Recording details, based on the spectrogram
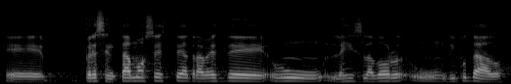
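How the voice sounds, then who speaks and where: A lawyer in his sixties with a Dominican accent, giving a formal presentation to a panel in a measured way, pausing often with fillers. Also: on the high side, fairly even intonation, creaky. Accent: Dominican Spanish. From Dominican Republic. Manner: measured, hesitant with frequent fillers and restarts. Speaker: lawyer applying before a judicial council. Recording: hall reverb.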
